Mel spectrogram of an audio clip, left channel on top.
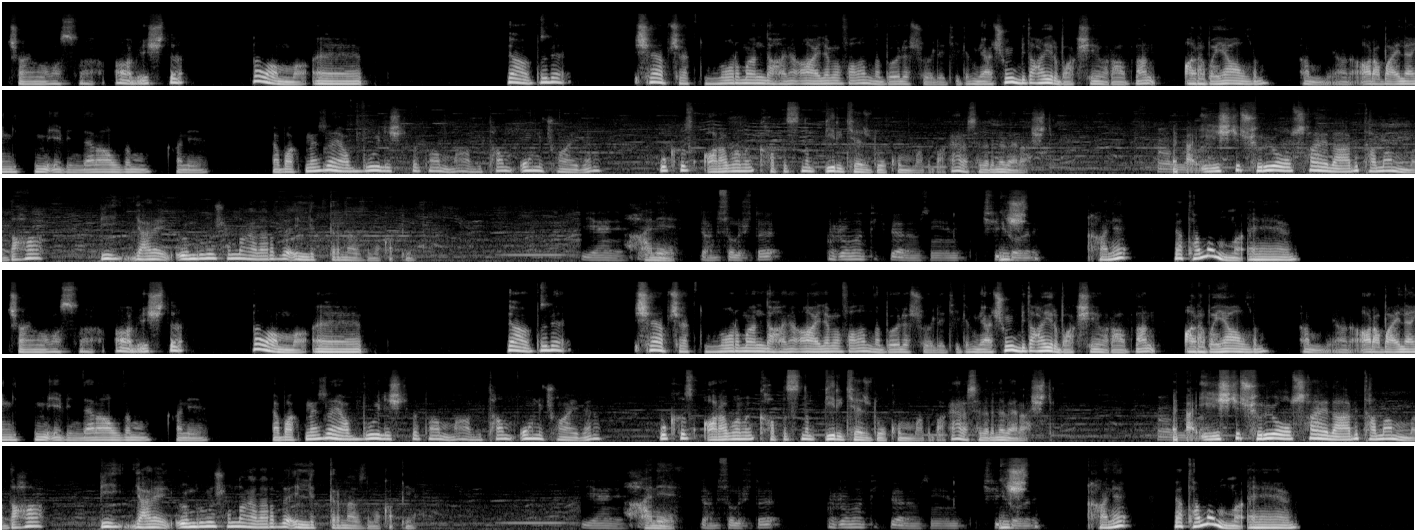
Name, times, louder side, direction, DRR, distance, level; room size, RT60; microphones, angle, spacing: voice 1, 0.1-1.8 2.5-3.6 5.1-5.7 6.3-11.5 11.8-12.7 13.0-15.6 15.9-16.2 16.8-20.1 20.7-24.6 26.0-28.7 29.2-32.4 34.5-35.0 38.2-38.5 39.1-39.5 40.0-41.2, right 2 dB, 15° right, 0.4 m, -18 dB
voice 2, 17.3-17.6 25.7-26.3 34.1-35.0 35.2-36.0 36.5-38.6, left 1 dB, 25° left, 1.1 m, -32 dB
sound 1, 17.6-34.1, left 3 dB, 80° left, 1.1 m, -41 dB
head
